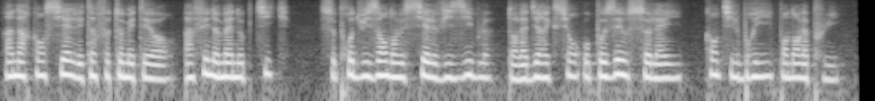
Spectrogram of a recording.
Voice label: speaker, fr FR; piper-voices

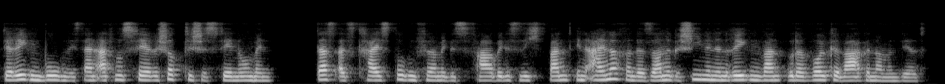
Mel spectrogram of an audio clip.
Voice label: speaker, de_DE; piper-voices

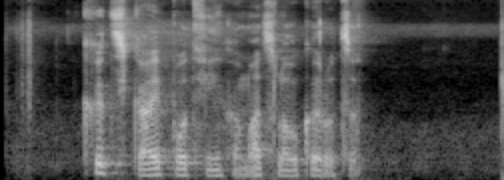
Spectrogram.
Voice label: romanian prompt; aya expanse

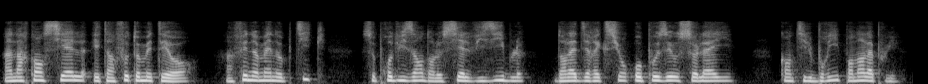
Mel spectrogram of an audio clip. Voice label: speaker, fr FR; piper-voices

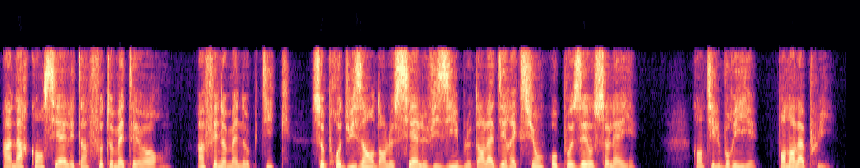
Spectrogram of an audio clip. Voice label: speaker, fr FR; piper-voices

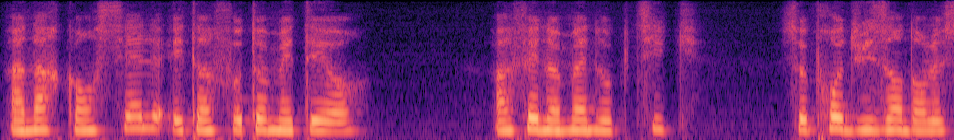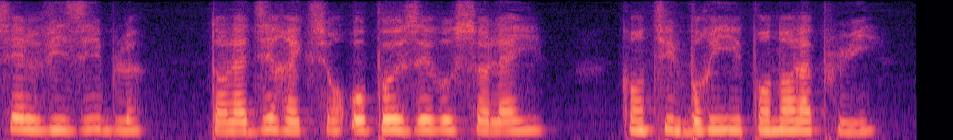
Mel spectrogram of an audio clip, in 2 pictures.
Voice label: speaker, fr FR; piper-voices

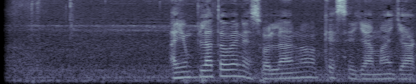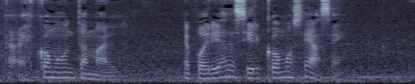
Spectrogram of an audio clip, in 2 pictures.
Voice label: spanish prompt; aya expanse

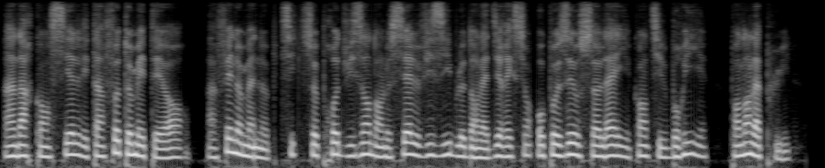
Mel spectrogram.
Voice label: speaker, fr FR; piper-voices

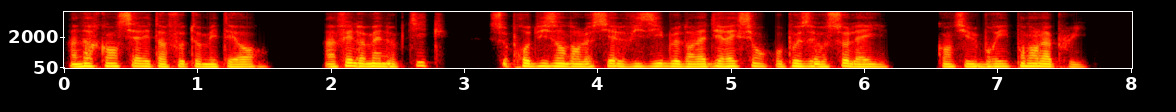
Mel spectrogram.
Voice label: speaker, fr FR; piper-voices

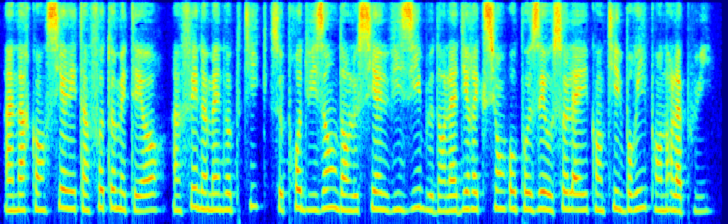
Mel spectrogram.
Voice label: speaker, fr FR; piper-voices

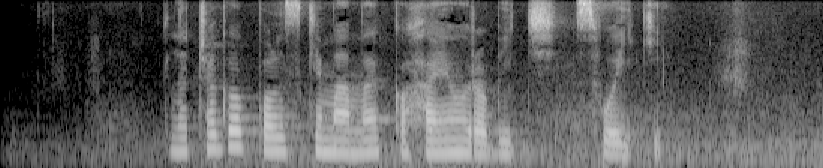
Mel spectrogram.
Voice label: polish prompt

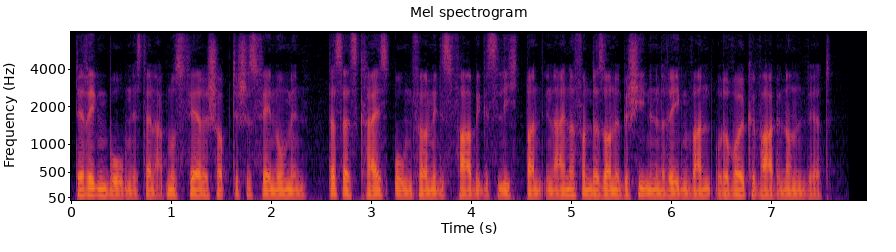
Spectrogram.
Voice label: speaker, de_DE; piper-voices

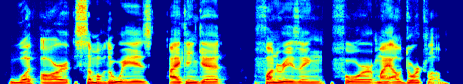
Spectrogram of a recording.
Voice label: english prompt; aya expanse

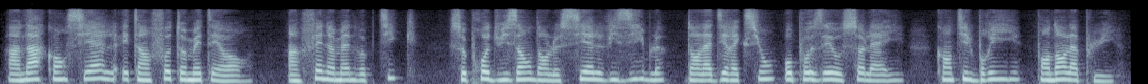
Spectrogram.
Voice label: speaker, fr FR; piper-voices

